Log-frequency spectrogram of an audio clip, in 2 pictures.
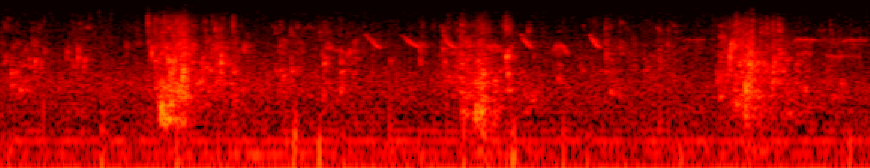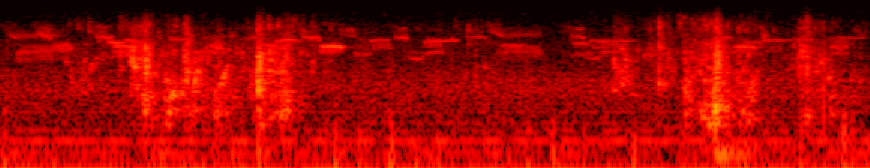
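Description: Water splashes as a person wades slowly through a shallow stream.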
